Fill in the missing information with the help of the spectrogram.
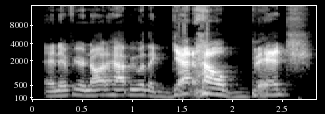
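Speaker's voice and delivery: loud high yell; shouting. Real, not acted. Mock shouting the advice.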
